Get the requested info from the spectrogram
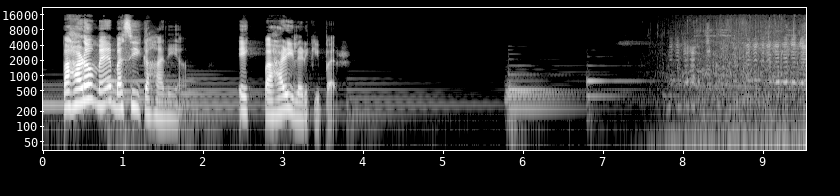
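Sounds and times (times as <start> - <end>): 
speech: 0.3 - 1.8, 2.4 - 3.8
herd of goats bleating: 7.8 - 9.5.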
